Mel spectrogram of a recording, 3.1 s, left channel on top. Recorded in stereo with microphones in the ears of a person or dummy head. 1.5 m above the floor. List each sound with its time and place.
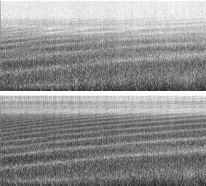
0.0 s a vehicle: 80° right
